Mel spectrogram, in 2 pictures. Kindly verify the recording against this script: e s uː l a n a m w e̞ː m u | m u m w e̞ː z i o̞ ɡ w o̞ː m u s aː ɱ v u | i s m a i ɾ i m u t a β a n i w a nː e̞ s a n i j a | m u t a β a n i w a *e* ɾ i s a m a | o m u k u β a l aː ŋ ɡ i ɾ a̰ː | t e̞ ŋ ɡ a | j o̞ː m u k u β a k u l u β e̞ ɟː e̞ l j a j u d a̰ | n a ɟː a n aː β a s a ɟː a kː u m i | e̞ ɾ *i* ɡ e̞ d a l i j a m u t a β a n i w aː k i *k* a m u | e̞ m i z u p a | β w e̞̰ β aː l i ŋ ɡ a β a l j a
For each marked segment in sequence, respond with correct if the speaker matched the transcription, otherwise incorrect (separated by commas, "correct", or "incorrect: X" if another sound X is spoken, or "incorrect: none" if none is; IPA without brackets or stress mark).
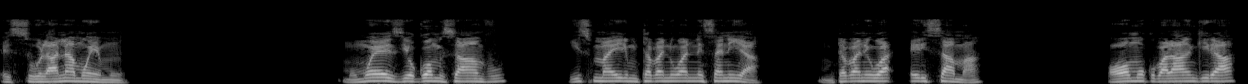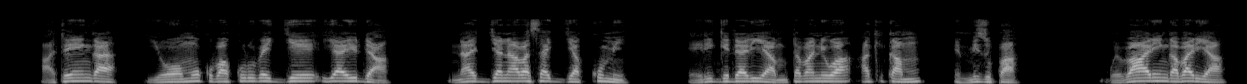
correct, correct, correct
